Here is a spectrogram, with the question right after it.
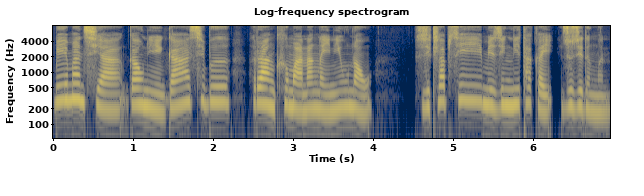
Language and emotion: Bodo, sad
